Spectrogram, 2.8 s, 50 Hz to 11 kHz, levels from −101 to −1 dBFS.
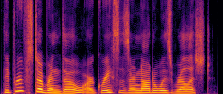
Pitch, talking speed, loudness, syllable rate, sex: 235 Hz, 215 wpm, -17 LUFS, 6.4 syllables/s, female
